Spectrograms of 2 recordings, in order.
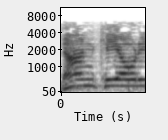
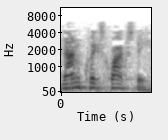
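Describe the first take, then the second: First: The name ends with a soft 'hoh-tee' sound. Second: The name ends with a hard 'kwax-tee' sound. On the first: "Don Quixote is right" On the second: "Until I was forty years old, I pronounced that Don Quixquaxty"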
